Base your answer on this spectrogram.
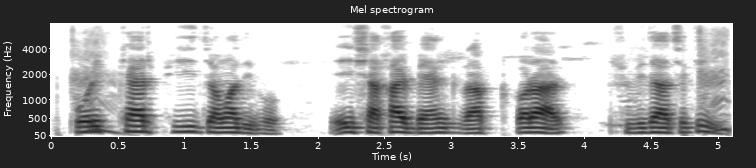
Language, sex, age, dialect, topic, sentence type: Bengali, male, 36-40, Northern/Varendri, banking, question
